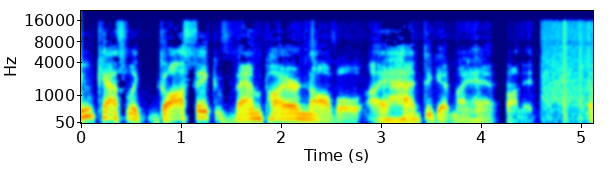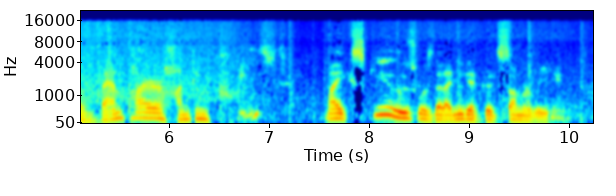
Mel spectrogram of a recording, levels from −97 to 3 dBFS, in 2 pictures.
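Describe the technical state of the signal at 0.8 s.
At 0.8 s the speech is being cut by the noise suppressor, within a stretch from 0.17 to 1.89 s. Soft parts it misreads as noise sink by up to about 18 dB, sounding swallowed rather than abruptly silent like a dropout. Noise suppressor artifacts run throughout as well, with the background pulled down by about 16 dB between words.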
